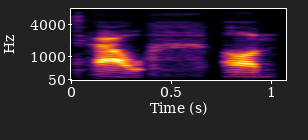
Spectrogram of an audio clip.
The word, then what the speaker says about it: Tao: I should say, yeah, it's pronounced Tao, not Tao.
